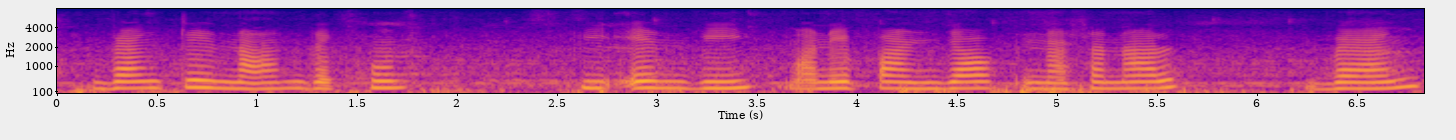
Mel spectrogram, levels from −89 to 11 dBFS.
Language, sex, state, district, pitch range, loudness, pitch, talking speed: Bengali, female, West Bengal, Jhargram, 220-235 Hz, -15 LUFS, 230 Hz, 80 wpm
